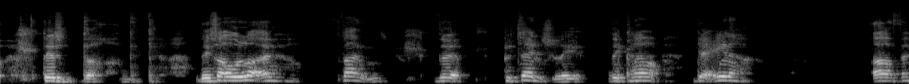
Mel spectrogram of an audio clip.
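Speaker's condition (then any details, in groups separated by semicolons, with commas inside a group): Cerebral palsy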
